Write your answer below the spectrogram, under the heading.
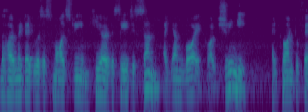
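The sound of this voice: An unforced reading voice, its pitch variation ordinary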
